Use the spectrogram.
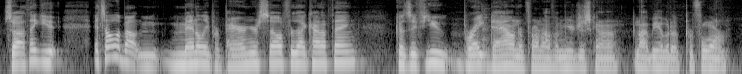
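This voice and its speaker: Raspy teenage boy, polite. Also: a little high, fairly even intonation, dry recording. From Mississippi-Louisiana border. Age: teens. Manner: polite, halting, many fillers. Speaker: interview guest, singer. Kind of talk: casual interview. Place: radio studio. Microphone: studio mic with headphones. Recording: dry close studio sound.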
